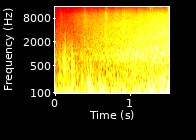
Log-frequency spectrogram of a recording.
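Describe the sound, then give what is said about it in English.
Blustery wind buffets the microphone with a low rumbling roar, while steady rain hisses across the upper range in a dense, continuous wash, recorded under an umbrella on Michigan Ave. No one speaks. “It's still raining. I'm on Michigan Ave now, pointing my umbrella in the other direction. The wind has changed.”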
